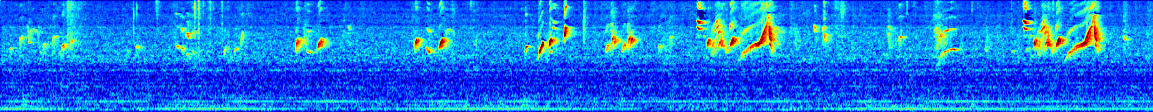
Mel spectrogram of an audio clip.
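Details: European goldfinch marking territory with the female on the nest; scattered, thin, high chirps and short twittering phrases that grow busier toward the end, against a constant low electrical-sounding hum.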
